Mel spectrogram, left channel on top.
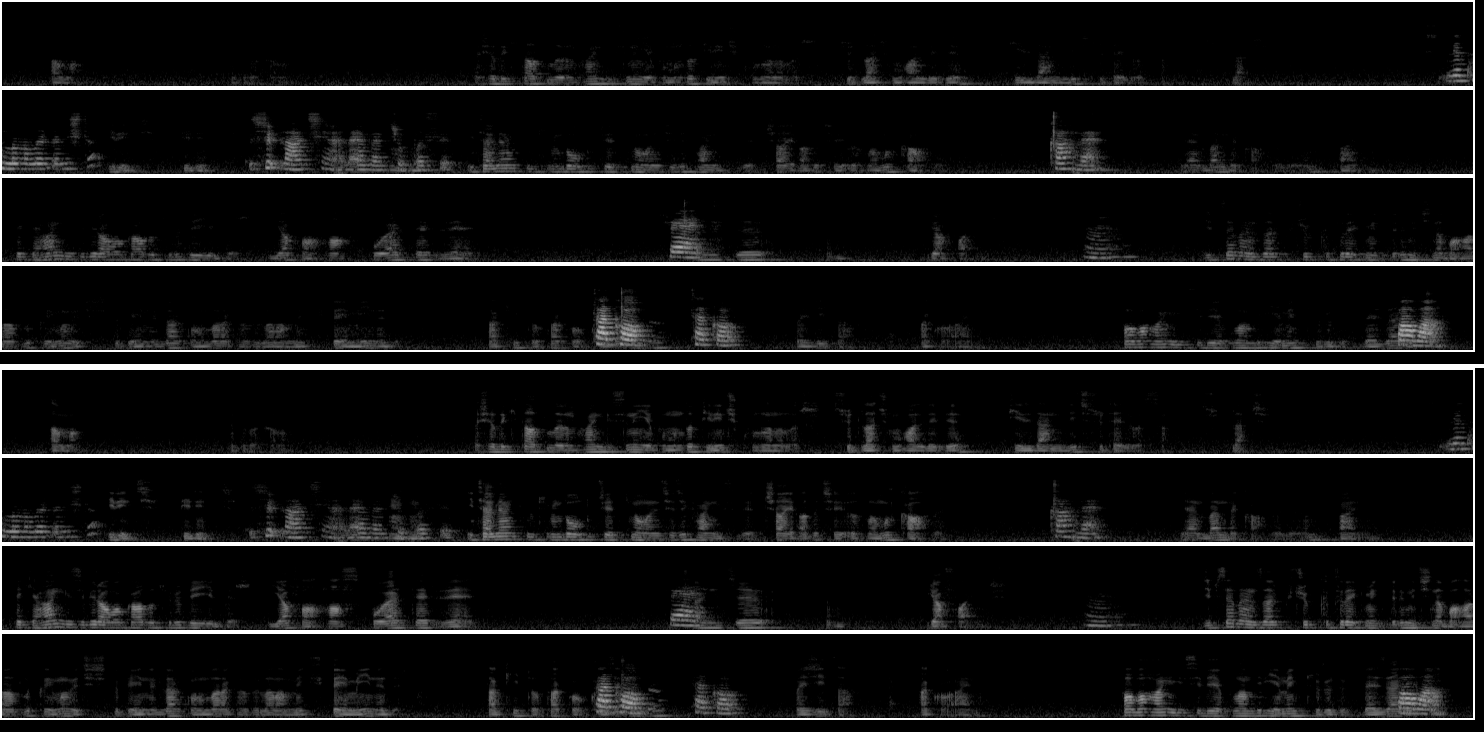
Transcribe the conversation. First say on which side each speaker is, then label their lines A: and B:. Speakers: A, on the right (about 50°); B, on the left (about 75°).
A: Tamam. Hadi bakalım. Aşağıdaki tatlıların hangisinin yapımında pirinç kullanılır? Sütlaç muhallebi, pirdenliç süt helvası. Sütlaç.
B: Ne kullanılır demiştin?
A: Pirinç. Pirinç.
B: Sütlaç yani evet
A: Hı
B: çok
A: hı.
B: basit.
A: İtalyan kültüründe oldukça etkin olan içecek hangisidir? Çay, adı çayı, ıhlamur, kahve.
B: Kahve.
A: Yani ben de kahve derim. Aynen. Peki hangisi bir avokado türü değildir? Yafa, has, fuerte, red.
B: Red.
A: Bence hı, yafaymış.
B: Hmm.
A: Cipse benzer küçük kıtır ekmeklerin içine baharatlı kıyma ve çeşitli peynirler konularak hazırlanan Meksika yemeği nedir? Taquito, taco, quesadilla,
B: Taco. Taco.
A: fajita. Taco, aynen. Fava hangisiyle yapılan bir yemek türüdür? Bezelye,
B: Fava.
A: bak,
